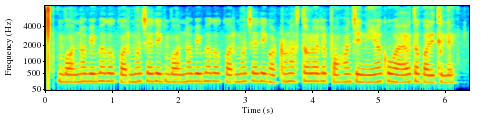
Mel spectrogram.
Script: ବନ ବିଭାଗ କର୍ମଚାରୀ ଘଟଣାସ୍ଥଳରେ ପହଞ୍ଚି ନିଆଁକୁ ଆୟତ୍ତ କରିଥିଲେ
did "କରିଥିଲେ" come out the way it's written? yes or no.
yes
